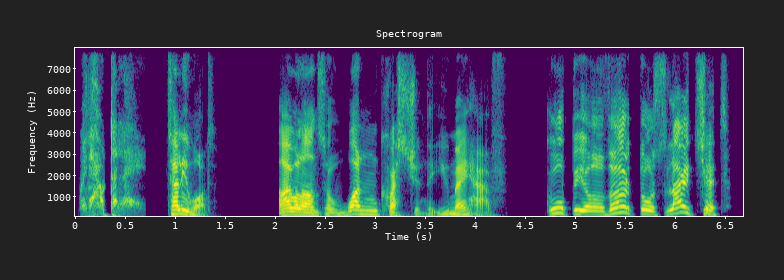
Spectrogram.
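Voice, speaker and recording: A man's voice: a little high, huge pitch swings, unhurried, sharp tone, no room sound, studio quality, exaggerated voice. A male actor playing an erudite, wry wizard in a fantasy video game, articulate and theatrical, with a British accent and a streak of melancholy. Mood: curious, animated, then forceful incantation.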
